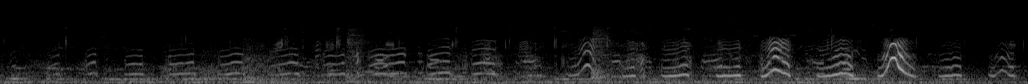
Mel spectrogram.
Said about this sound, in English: Now, puppies. These little black ones are all quite weak. So we're just giving them some milk.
